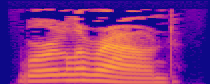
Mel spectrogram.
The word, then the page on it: whirl around: British English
